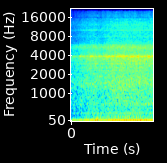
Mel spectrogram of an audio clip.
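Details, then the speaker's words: Audi TTS mk3 warm idle at about 850 rpm after fitting APR coil packs and NGK spark plugs and clearing codes: steady even low rumble, needle solid, no stumbles; previously rough, hunting 400–1500 rpm. "and as you can hear now it's currently running it is either imperfect at around 850 revolutions so yeah it's idling the needle is solid no movement"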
